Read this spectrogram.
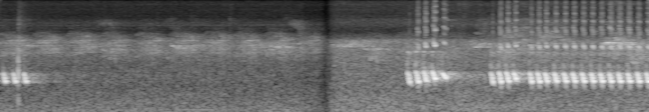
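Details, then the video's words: Loud wild flame-fronted barbet call: a few quick hollow notes open, a quiet stretch with faint birds, then a short burst and a long fast series of repeated low notes, with clicking sounds overhead. "Takur tohtor gacor keras di alam bebas"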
